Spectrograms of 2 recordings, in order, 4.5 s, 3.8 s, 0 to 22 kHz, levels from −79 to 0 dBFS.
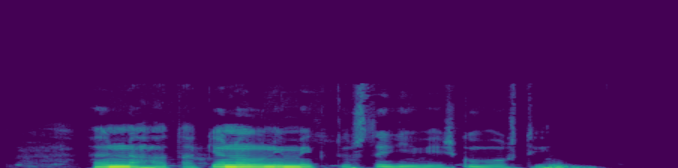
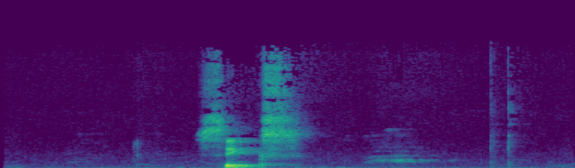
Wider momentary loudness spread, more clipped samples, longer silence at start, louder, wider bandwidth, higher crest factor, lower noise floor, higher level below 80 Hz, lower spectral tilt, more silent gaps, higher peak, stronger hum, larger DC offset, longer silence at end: second, 17 LU vs 27 LU; neither; second, 0.6 s vs 1.3 s; about the same, -18 LUFS vs -20 LUFS; second, 10 kHz vs 16.5 kHz; about the same, 20 dB vs 24 dB; about the same, -53 dBFS vs -53 dBFS; first, -44 dBFS vs -54 dBFS; first, -8.5 dB/octave vs -3 dB/octave; neither; about the same, 0 dBFS vs -2 dBFS; neither; neither; first, 0.65 s vs 0.4 s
